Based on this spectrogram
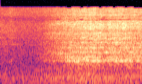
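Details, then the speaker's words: Renault Master minibus rear brake pad worn through to its metal backing, giving a harsh, rattling metallic grinding on the disc that swells as the wheel turns. "Yani arabanın balatası bitmiş diske sürtüyor"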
